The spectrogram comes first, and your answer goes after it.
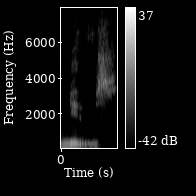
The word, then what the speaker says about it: news: stupid stupendous no problem same thing with news you don't have to add that y sound um okay we have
